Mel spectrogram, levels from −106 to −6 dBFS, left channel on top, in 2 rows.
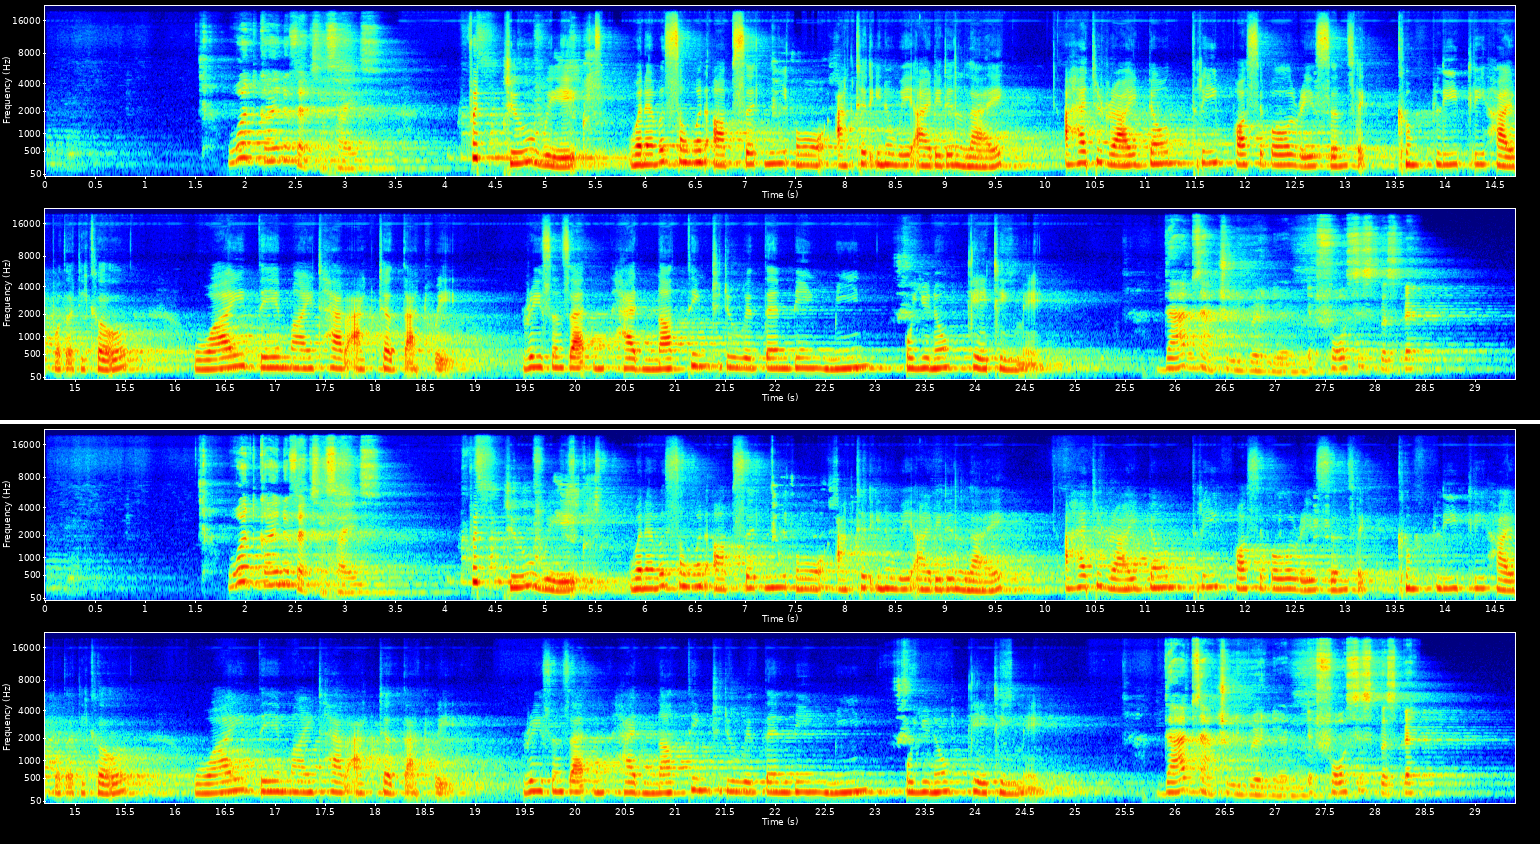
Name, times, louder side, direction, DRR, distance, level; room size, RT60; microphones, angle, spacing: voice 1, 1.5-3.3 4.1-4.5 4.9-5.3 23.2-23.4 25.8-28.5, right 2 dB, 25° right, 5 dB, 1.3 m, -29 dB
voice 2, 4.2-5.6 5.8-9.6 10.2-13.2 13.5-15.5 16.2-18.8 19.5-23.0 23.3-24.7, left 2 dB, 35° left, 9 dB, 0.7 m, -24 dB
29.0 x 20.5 x 5.0 m, 2.8 s
head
